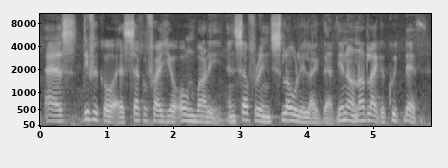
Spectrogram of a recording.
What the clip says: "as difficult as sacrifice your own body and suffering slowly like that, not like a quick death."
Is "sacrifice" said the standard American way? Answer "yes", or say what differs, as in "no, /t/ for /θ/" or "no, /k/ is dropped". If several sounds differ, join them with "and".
yes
